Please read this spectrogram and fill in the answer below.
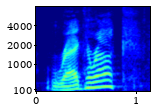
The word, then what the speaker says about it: Ragnarok: July 28th, 2017, Thor Ragnarok.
